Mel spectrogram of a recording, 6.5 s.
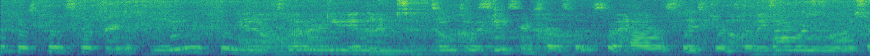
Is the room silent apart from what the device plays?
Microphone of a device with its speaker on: No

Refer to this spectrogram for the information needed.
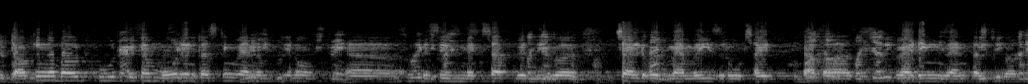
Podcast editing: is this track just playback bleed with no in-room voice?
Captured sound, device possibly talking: Yes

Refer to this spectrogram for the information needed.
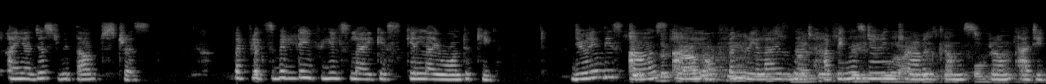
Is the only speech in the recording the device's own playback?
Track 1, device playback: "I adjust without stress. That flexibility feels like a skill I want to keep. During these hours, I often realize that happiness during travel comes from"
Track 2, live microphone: No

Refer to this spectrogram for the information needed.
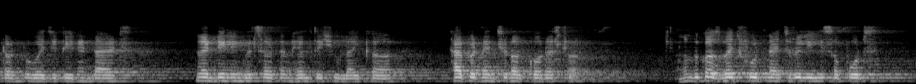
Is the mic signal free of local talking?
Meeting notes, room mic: Yes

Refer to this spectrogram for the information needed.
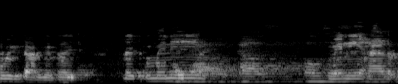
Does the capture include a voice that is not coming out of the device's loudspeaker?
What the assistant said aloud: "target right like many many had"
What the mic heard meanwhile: Yes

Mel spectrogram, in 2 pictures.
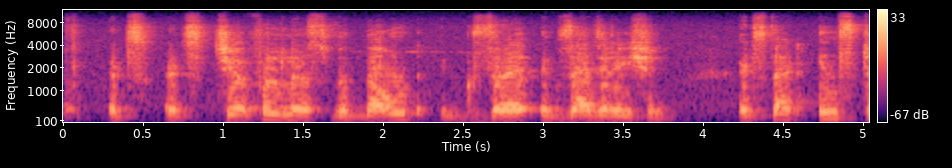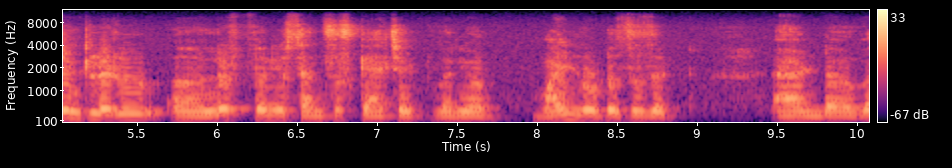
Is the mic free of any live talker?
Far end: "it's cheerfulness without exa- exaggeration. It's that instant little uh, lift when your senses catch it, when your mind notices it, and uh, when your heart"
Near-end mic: Yes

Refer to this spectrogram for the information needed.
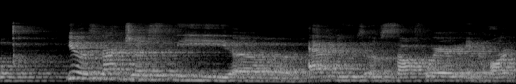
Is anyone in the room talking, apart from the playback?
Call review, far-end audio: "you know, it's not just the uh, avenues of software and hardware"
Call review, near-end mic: No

